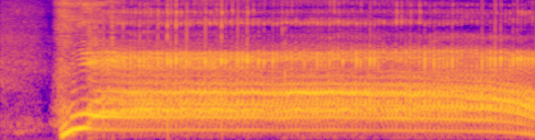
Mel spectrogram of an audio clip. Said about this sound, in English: And from within it, you just hear a guttural sound, a wave of rage that pours out.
